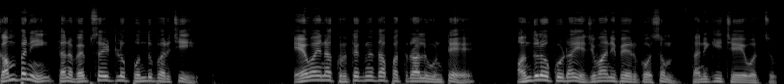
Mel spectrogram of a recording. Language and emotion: Telugu, neutral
